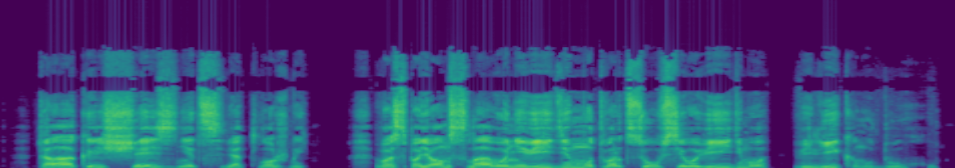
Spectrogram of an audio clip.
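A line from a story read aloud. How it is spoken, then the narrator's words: Loud and stern. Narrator (Russian): Марина громко и сурово сказала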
